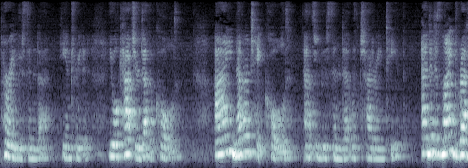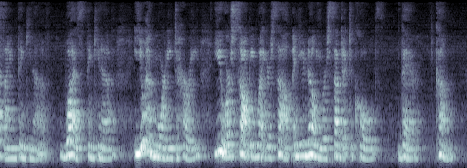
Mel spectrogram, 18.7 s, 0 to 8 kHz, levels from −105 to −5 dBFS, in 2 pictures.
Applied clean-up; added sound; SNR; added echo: none; none; none; reverberation time 0.5 s.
